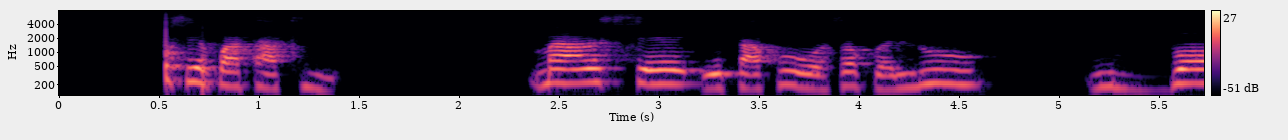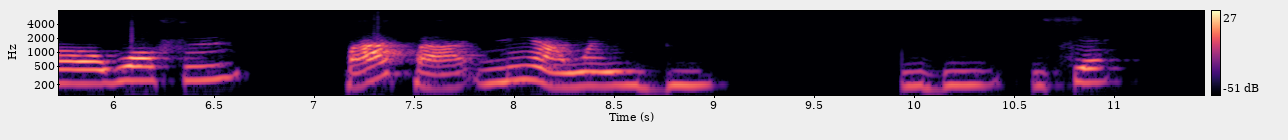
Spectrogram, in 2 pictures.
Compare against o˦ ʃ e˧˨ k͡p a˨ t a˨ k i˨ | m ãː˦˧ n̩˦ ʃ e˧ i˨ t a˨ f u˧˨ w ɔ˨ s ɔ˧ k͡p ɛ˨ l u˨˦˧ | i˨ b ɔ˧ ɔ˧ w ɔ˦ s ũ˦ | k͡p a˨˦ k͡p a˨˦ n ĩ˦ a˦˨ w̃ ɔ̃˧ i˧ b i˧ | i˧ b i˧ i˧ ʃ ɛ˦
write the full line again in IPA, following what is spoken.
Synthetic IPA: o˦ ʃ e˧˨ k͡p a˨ t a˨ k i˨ | m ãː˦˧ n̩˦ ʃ e˧ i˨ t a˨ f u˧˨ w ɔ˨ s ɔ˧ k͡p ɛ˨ l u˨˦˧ | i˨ b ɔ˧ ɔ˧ w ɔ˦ f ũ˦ | k͡p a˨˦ k͡p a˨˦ n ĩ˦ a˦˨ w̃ ɔ̃˧ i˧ b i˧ | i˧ b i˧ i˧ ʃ ɛ˦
